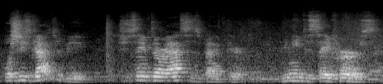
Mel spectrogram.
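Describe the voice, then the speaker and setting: A fairly high male voice in a roomy space, a man playing the loyal sidekick on a rocket crew. He is earnest and informal, reading from a retro space serial script. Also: moderate pace, slight background noise, natural voice. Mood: worried. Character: loyal, plain-spoken male crewman, the captain's sidekick. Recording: roomy, distant mic, chattering group behind.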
